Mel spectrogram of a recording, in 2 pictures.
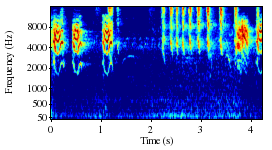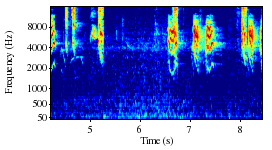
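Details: A female double-collared seedeater, described as excited, calls to rouse males. She gives clear, high-pitched chirps, some single and some in rapid stuttering series of five or six, with quiet gaps between them.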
